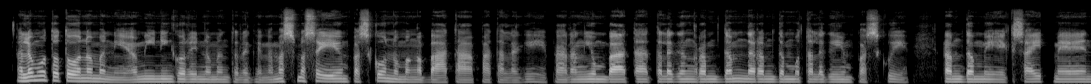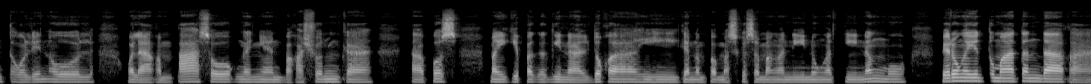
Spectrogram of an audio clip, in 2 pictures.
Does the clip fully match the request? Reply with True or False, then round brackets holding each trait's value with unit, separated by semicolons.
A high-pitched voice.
False (120 Hz)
